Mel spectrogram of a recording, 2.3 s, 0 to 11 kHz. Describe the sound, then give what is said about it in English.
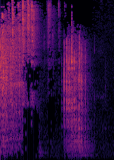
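Five dice are rolled for a game roll, clattering and rattling across a hard surface in two quick bursts, a busy tumble of small clicks that settles and fades, with no voices. “All right, I'll give you 5 dice for that, too. All right, go with your roll.”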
